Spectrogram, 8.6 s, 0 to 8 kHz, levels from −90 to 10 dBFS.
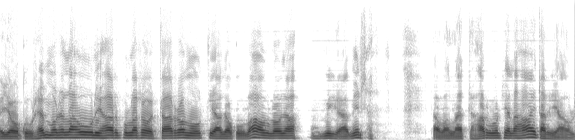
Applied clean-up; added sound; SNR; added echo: neural mask model DeepFilterNet 3.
